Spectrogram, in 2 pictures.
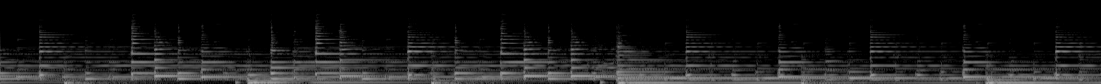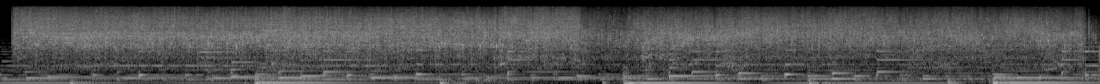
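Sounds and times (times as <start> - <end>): food sizzling in hot oil: 11.2 - 22.0
spatula stirring in pan: 11.2 - 22.0.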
